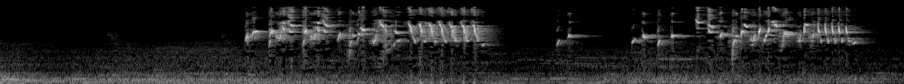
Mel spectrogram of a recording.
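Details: European goldfinch song in the wild style: after a quiet start, two bursts of quick liquid twittering and buzzy trills, with a short whistled note between them.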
